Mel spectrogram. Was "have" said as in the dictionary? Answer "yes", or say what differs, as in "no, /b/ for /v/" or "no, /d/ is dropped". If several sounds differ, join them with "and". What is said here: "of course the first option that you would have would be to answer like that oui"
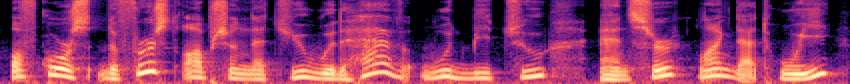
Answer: yes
